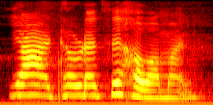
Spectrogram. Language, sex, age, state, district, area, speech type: Marathi, female, 30-45, Maharashtra, Thane, urban, read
